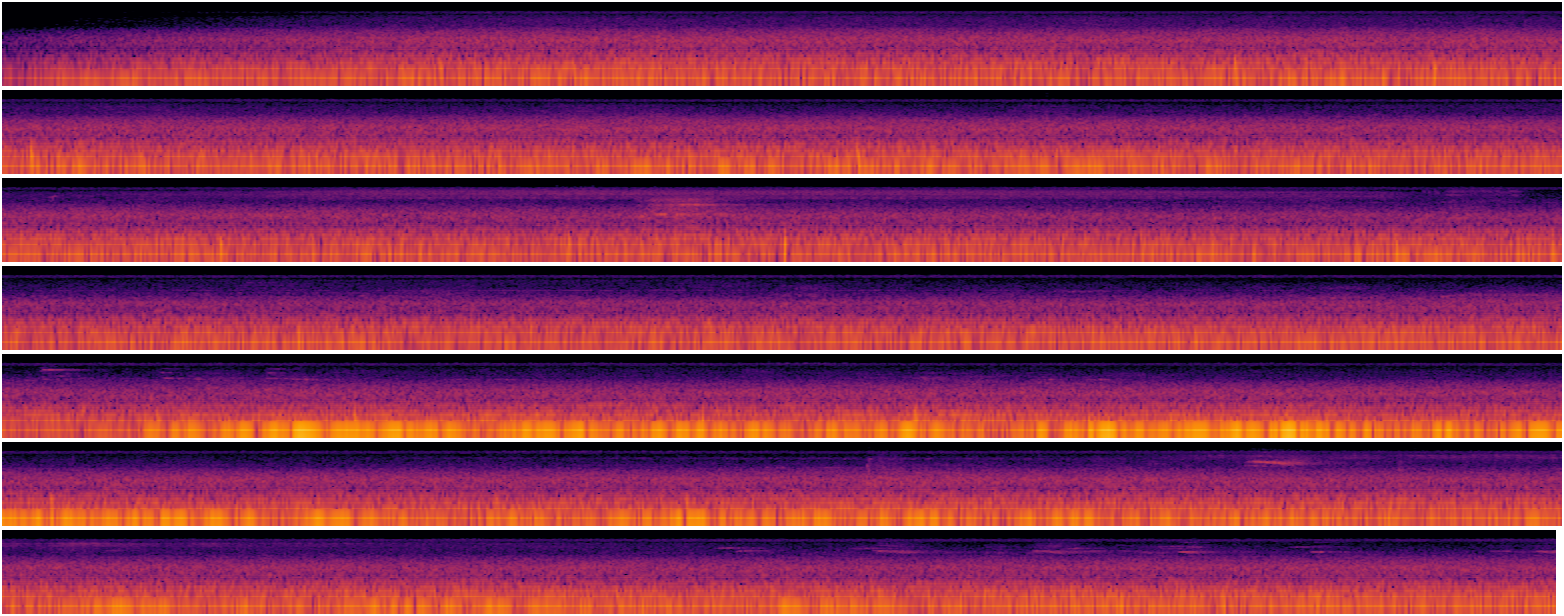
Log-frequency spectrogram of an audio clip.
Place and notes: Tolleson Park, McCauley Rd, Smyrna, GA, USA - Quiet Day At The Park
The ambience of a quiet park. There were some people bumping a volleyball around in the distance, as well as some people around the public pool behind the recorder.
